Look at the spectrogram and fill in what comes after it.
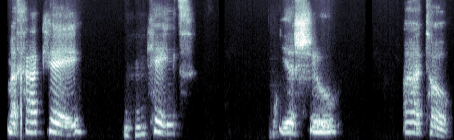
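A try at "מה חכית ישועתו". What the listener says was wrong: Nice. Perfect.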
